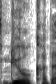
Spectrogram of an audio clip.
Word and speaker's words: 류옥하다: 잠깐 좀 설명을 드리자면 성희 류옥네 맞습니다 그렇죠 이름이 하다 이렇게 되시는 거죠 류옥하다 씨 인턴과 레지던트를 합쳐서 전공이라고 부르는데 그 류오 카다 씨는 가톨릭 중앙 의료원의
